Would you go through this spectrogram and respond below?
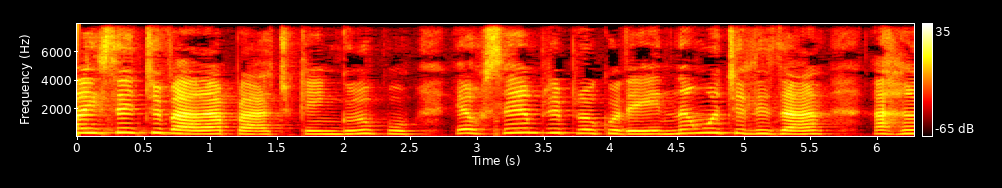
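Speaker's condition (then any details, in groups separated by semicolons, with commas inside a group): Amyotrophic lateral sclerosis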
